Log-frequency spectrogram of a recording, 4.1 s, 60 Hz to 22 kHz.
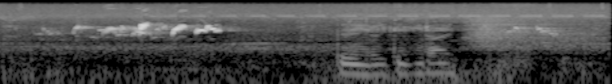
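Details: Red-whiskered bulbul used as a decoy bird for trapping, recorded 10 December 2018: one short burst of quick, bright warbled chirps, then a man talking over low background noise.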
